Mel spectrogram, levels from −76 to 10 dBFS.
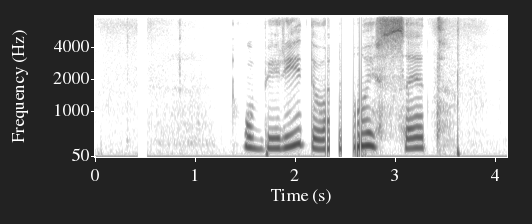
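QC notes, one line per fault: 0.42–0.53 s and 2.30–2.67 s, packet loss on an ADPCM call: a 100 ms hard-edged silence, then 280 ms of gaps scattered over 360 ms (longest 120 ms). The decoder's predictor and step size drift, so the audio returns slightly distorted. Waveform shows flat holes; spectrogram shows blank vertical bands.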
